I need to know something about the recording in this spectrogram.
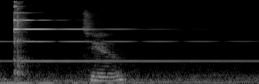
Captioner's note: bell dings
